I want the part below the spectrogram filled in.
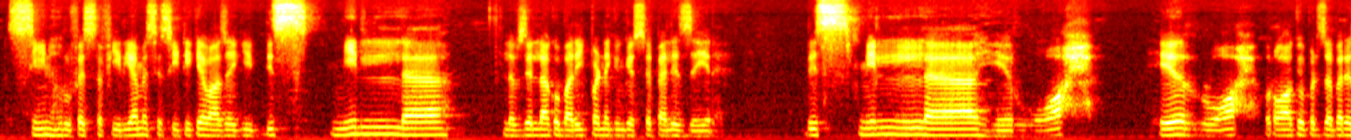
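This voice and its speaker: A man gives a recitation lesson in an even, level voice that barely rises or falls. He talks through his points briskly, then slows right down to recite each phrase with careful, drawn-out articulation. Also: mid-range voice, a little hiss or hum. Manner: explains quickly, then recites phrases very slowly and deliberately. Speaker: Quran recitation teacher. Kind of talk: pronunciation lesson with slow recitation.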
